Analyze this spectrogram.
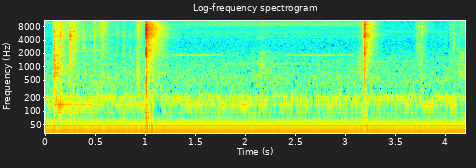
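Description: A lighter clicks as it is struck.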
